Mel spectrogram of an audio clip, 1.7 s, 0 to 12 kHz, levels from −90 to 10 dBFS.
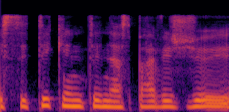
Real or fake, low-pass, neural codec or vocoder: real; 7.2 kHz; none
